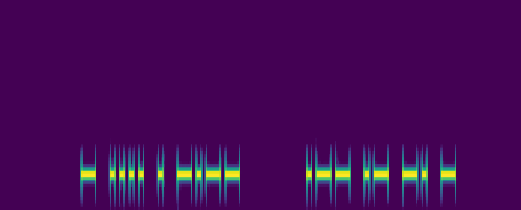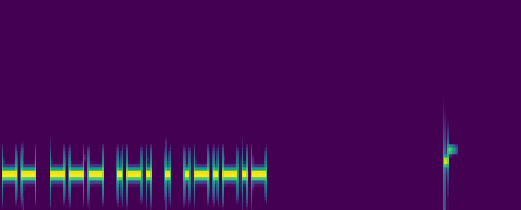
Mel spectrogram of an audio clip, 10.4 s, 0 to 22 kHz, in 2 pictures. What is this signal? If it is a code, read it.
Morse code, heard as a keyed tone, about 25 wpm, 700 Hz. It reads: THEY WANT MORE.
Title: 2x Word-Spacing - Sentences from Top 200 Words - 25wpm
